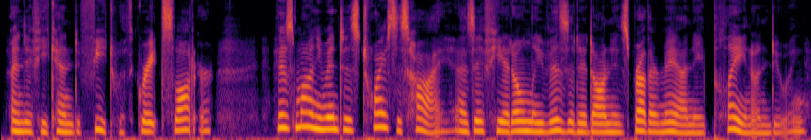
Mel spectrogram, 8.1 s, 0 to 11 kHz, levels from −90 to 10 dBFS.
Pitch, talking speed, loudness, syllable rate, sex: 225 Hz, 200 wpm, -17 LUFS, 5.0 syllables/s, female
